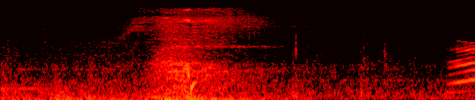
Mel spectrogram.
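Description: A magical shimmer whooshes and sparkles.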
